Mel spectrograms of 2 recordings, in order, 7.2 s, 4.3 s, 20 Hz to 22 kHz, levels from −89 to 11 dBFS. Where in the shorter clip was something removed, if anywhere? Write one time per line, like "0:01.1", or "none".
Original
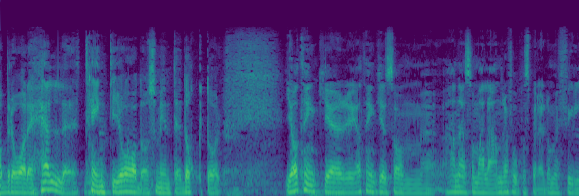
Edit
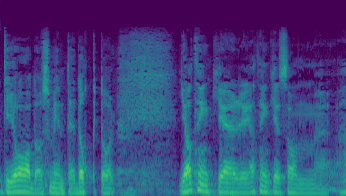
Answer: none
